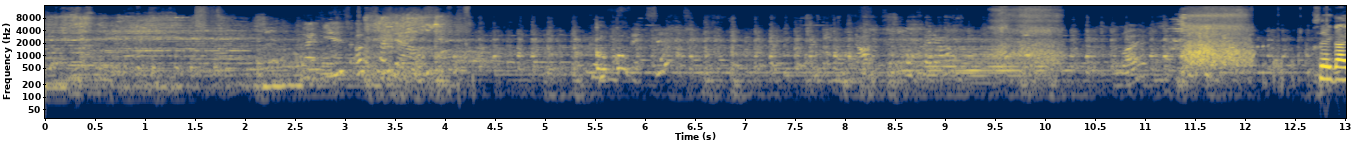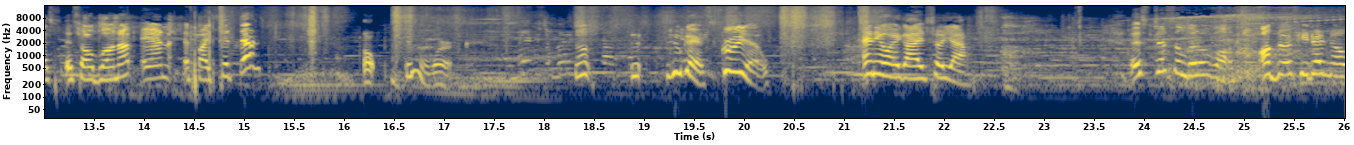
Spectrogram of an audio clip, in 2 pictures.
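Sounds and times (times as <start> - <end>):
background music: 0.0 - 26.0
soft indistinct voices: 0.8 - 26.0.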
